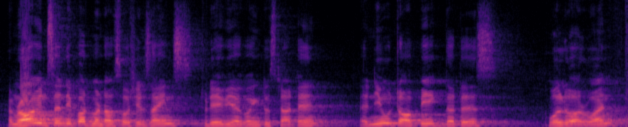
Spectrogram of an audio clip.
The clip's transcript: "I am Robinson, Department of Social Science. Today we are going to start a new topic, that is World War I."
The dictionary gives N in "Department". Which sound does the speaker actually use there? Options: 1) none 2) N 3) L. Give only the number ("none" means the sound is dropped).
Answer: 2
